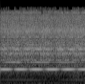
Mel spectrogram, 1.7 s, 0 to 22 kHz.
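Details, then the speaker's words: Upgraded Mk3.0 ZVS driver powering a high-current transformer (9:3 turns ratio, 14-gauge windings, fan) on a 10 A limited bench supply at low voltage: steady whine around 600 Hz with fainter higher tone over hiss; cause unconfirmed. "you might be able to hear that higher pitch or just whine."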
